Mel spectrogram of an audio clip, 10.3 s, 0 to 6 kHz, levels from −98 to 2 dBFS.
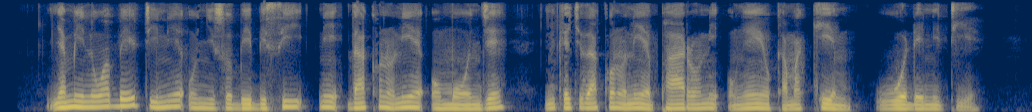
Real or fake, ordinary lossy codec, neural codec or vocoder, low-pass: real; AAC, 32 kbps; none; 5.4 kHz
